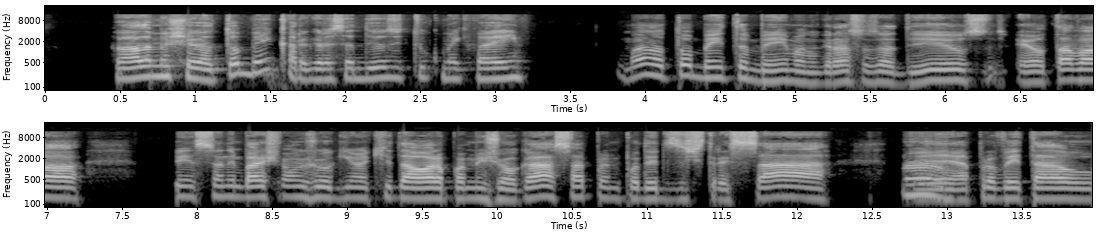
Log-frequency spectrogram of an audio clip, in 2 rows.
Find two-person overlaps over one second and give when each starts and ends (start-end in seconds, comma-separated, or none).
none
